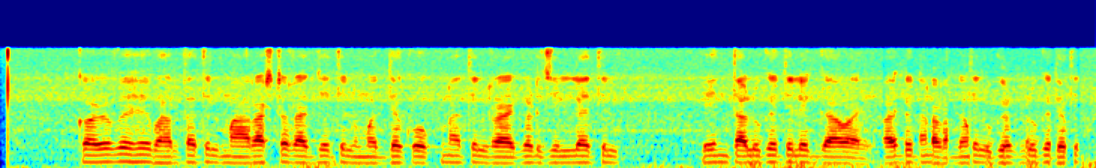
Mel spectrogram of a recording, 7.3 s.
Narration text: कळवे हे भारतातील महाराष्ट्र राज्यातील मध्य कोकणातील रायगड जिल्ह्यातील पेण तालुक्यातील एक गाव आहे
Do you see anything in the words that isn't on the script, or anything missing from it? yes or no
yes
